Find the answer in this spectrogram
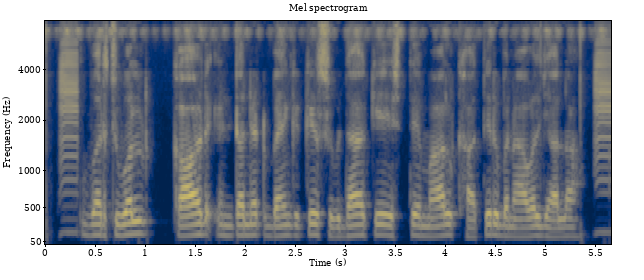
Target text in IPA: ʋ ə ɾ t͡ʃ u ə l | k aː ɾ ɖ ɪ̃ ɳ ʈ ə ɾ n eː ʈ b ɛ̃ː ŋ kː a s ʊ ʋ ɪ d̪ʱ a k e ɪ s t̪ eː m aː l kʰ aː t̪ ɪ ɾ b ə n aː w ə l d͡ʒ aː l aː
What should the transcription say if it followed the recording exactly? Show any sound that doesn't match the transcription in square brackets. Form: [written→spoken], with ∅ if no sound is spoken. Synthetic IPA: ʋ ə ɾ t͡ʃ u ə l | k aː ɾ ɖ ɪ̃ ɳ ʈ ə ɾ n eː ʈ b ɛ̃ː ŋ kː [a→e] s ʊ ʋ ɪ d̪ʱ a k e ɪ s t̪ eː m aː l kʰ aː t̪ ɪ ɾ b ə n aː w ə l d͡ʒ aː l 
